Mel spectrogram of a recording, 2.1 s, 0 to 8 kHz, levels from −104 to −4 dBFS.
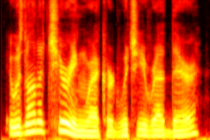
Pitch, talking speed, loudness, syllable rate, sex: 130 Hz, 285 wpm, -16 LUFS, 6.7 syllables/s, male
